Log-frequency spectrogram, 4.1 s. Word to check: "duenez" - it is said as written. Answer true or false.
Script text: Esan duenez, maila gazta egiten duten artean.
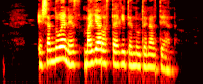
true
